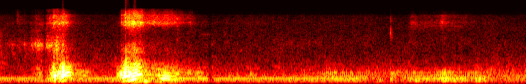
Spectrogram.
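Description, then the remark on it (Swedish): A car engine rumbles steadily, with two sharp, loud revs in the first couple of seconds before settling back into a constant low drone. “nej, det är en boxering av en bil.”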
